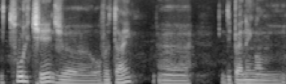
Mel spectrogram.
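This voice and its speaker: A man with a French accent speaks at a fairly low pitch, his tone dark and mellow. The sound is dry and close, with no echo. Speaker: tech entrepreneur and podcaster. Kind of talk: interview. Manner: halting, many fillers and restarts.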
